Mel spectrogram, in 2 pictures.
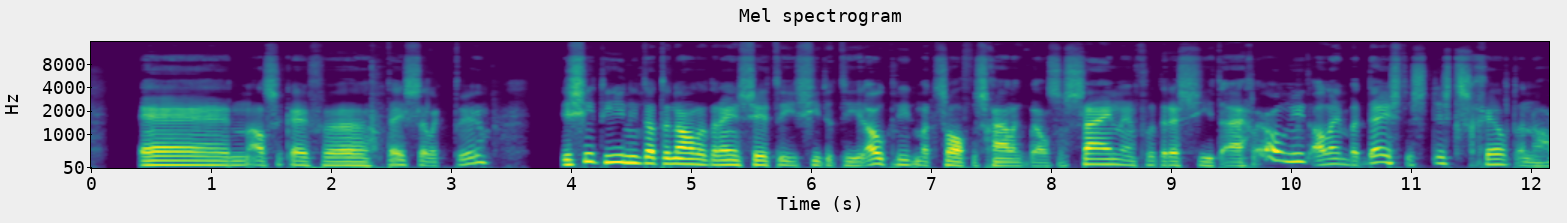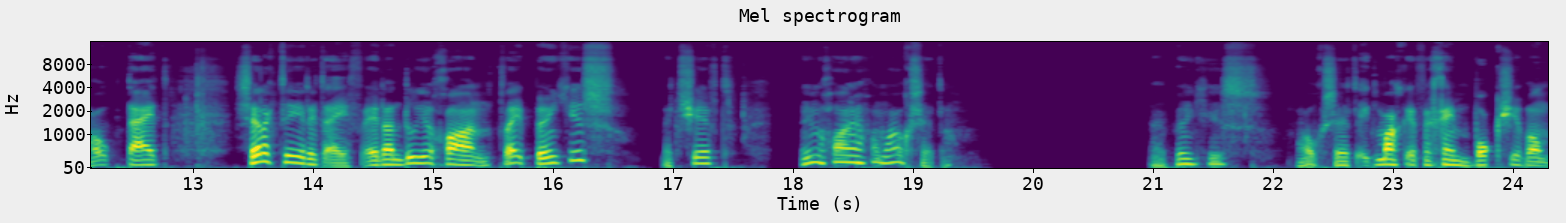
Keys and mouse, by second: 3.0-3.3 shift+middle drag, 4.8-5.7 shift+middle drag, 7.8-10.0 shift+middle drag, 11.2 shift+middle click, 12.1 click, 12.6 shift+middle click, 13.4 Tab, 13.7 click, 14.9 click, 17.4 g, 20.2 click, 20.6 click, 21.1 click, 21.6 g.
